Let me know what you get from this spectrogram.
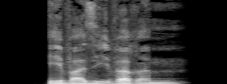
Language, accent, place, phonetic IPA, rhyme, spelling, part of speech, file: German, Germany, Berlin, [ˌevaˈziːvəʁəm], -iːvəʁəm, evasiverem, adjective, De-evasiverem.ogg
- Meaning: strong dative masculine/neuter singular comparative degree of evasiv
